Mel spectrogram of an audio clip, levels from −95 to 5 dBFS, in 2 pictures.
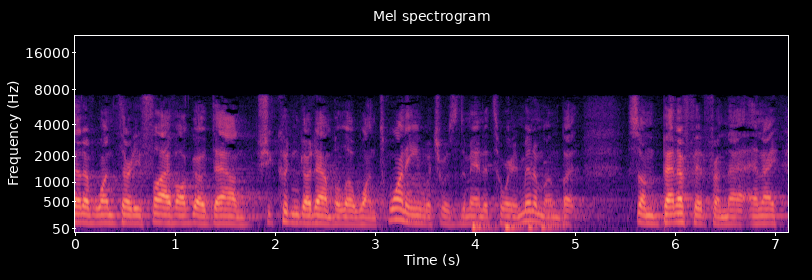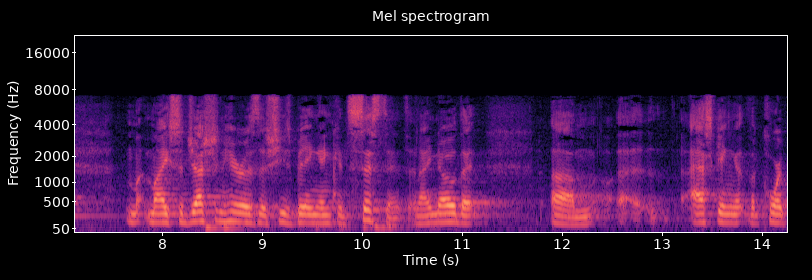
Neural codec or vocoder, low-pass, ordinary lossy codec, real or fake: none; 7.2 kHz; MP3, 48 kbps; real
